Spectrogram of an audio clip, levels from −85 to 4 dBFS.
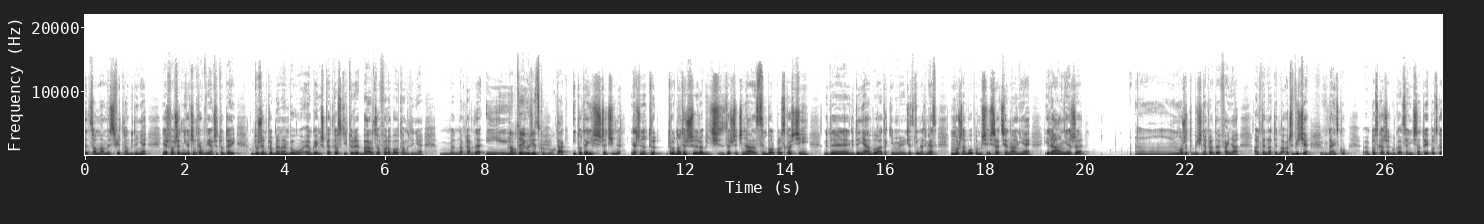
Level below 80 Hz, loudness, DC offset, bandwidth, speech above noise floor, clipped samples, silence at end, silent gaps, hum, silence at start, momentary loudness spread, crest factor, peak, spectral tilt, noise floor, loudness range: -50 dBFS; -20 LUFS; under 0.1%; 15 kHz; 45 dB; under 0.1%; 0 s; none; none; 0 s; 9 LU; 18 dB; -2 dBFS; -5 dB/octave; -65 dBFS; 4 LU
